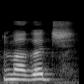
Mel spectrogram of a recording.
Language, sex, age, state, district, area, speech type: Punjabi, female, 45-60, Punjab, Ludhiana, urban, spontaneous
